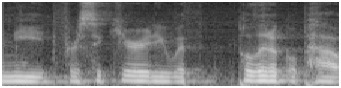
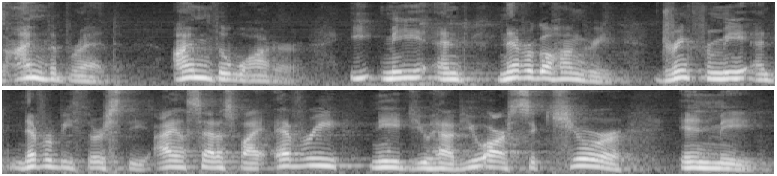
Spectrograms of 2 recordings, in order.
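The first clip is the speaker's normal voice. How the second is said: loud, higher-pitched preaching; impassioned proclaiming; 5 semitones higher, 6 dB louder than usual. Acted. Preacher voicing Jesus's promises to those afraid of losing jobs, impassioned proclaiming. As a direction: drive each promise home with raised voice.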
